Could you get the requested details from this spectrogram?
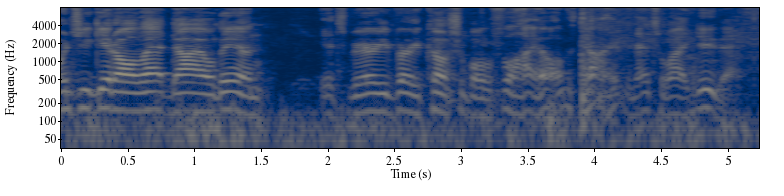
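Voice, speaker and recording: Speaking very fast with an American accent, a man is heard with audible room echo. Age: 70s. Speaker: RC model jet pilot and competitor. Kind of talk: interview.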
